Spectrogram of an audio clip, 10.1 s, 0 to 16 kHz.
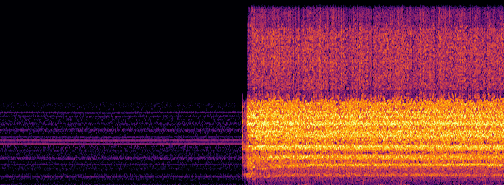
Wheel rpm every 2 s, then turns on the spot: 0, 0, 90, 230, 230.
none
